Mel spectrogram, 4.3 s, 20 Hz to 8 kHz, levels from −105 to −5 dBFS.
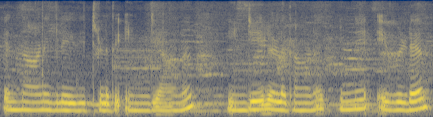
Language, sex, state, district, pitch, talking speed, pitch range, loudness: Malayalam, female, Kerala, Kasaragod, 200 Hz, 85 wpm, 190-215 Hz, -16 LUFS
